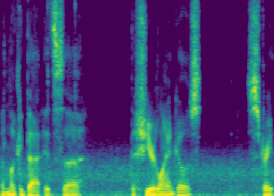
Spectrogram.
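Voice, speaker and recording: Flat and monotone, a man speaks at a very deep, low pitch with noticeable background noise behind him. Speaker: camping vlogger. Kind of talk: casual vlog narration. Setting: outdoors at a campground. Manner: soft-spoken.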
